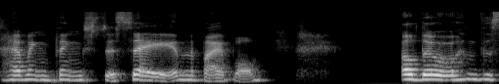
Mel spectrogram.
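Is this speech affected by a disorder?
Yes: ALS; repeated falls on walks from about two years ago.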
